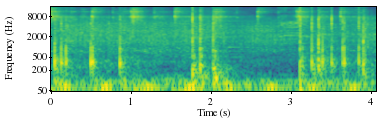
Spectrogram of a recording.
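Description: Aerial firework shells bursting in a string of sharp bangs, thickest about two seconds in and again near the end, over music.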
